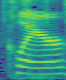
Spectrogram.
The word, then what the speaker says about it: Claire: Remember, Claire rhymes with bear, so that's how you remember that.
